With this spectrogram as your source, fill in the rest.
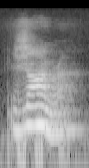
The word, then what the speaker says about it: genre: We stress the first syllable, genre, genre.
